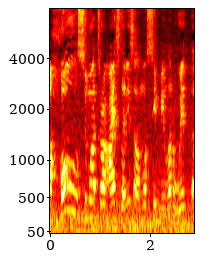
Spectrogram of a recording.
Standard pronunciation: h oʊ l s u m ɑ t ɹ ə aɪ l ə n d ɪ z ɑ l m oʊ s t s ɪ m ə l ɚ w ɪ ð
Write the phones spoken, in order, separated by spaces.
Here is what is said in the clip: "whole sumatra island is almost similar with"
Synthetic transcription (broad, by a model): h oʊ l s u m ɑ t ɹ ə aɪ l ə d ɪ z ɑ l m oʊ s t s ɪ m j l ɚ w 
